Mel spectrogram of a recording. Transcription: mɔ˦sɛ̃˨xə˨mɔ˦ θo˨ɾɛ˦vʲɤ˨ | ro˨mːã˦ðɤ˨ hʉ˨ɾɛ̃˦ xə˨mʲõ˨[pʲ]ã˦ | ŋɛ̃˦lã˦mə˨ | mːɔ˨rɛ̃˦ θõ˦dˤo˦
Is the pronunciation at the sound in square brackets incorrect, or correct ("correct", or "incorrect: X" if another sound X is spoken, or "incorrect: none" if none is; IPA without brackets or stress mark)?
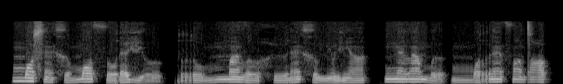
incorrect: vʲ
